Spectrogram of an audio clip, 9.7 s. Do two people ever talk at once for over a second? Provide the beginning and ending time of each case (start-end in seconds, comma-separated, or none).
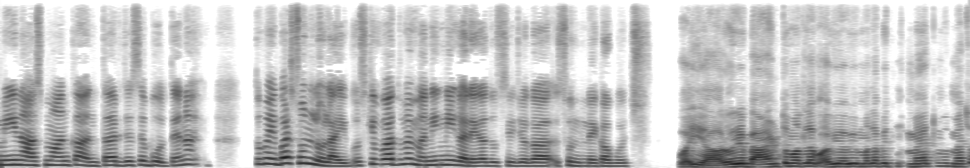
none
